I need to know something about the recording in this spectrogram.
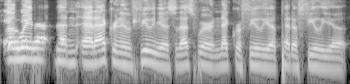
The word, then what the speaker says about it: philia: How do you pronounce the next one? Is it philia?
